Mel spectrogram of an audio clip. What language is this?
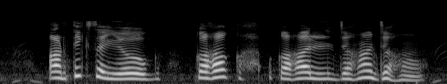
Magahi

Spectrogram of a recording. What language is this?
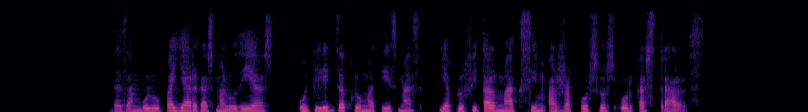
Catalan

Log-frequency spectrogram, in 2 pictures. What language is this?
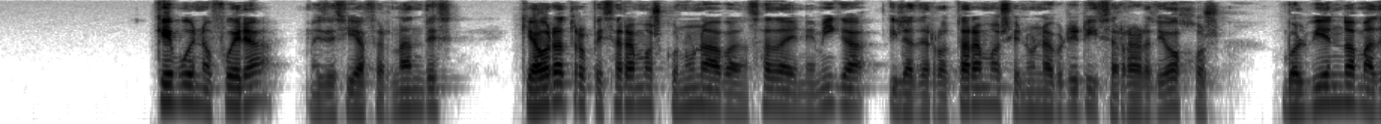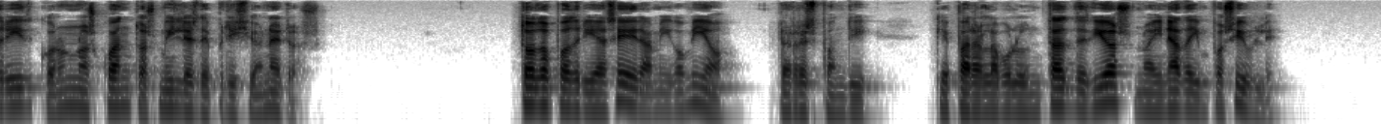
Spanish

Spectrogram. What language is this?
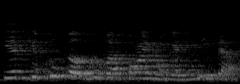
Lithuanian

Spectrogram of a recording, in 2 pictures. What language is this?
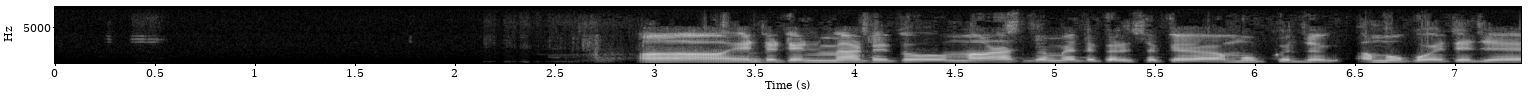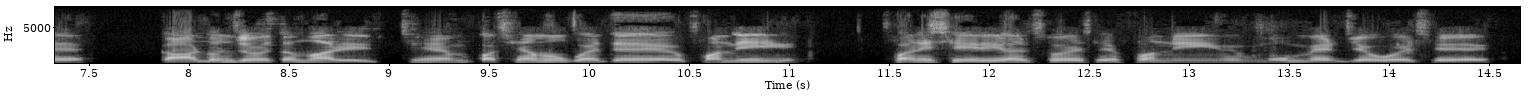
Gujarati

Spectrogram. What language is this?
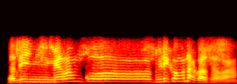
Santali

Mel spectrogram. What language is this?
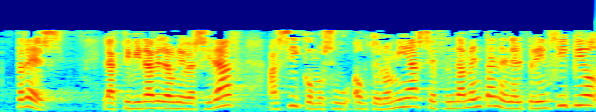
Spanish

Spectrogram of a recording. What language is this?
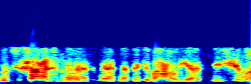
Lithuanian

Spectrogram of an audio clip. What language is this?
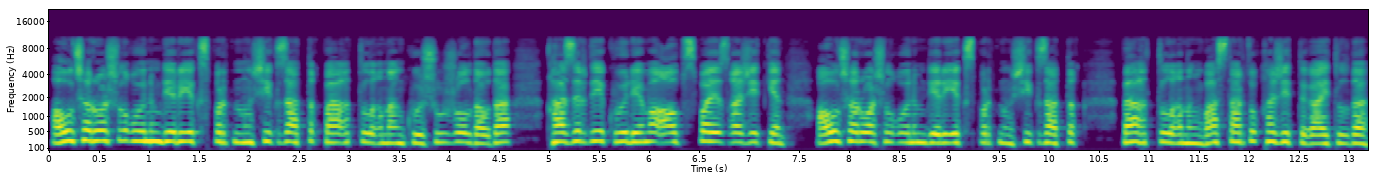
Kazakh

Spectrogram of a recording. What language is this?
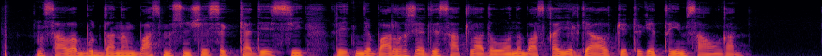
Kazakh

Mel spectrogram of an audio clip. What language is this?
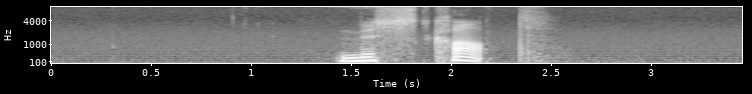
Norwegian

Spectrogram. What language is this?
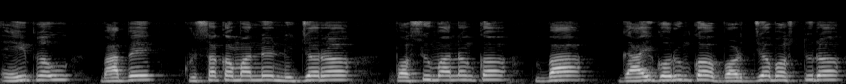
Odia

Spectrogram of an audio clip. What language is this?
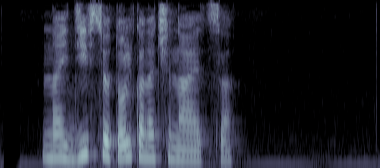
Russian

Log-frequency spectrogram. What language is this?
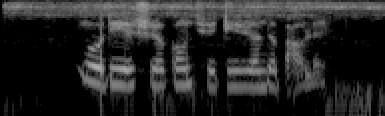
Chinese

